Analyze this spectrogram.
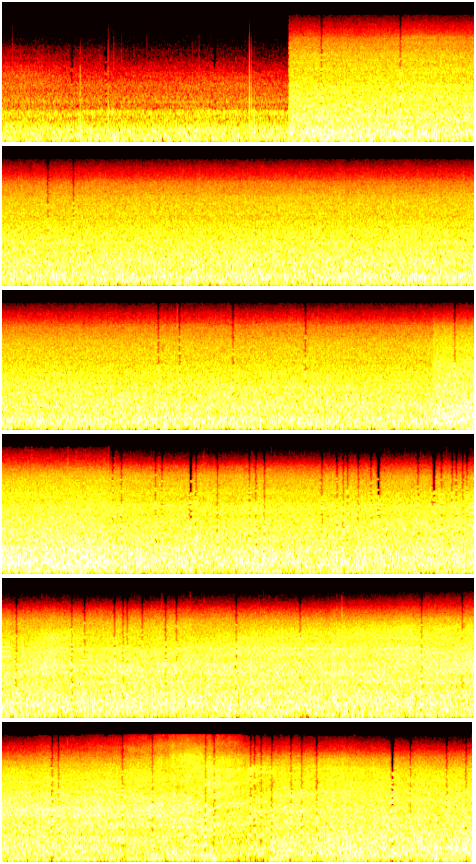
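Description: Steady rushing of heavy rain and running floodwater in a storm. The noise jumps louder and brighter abruptly about three seconds in and again about halfway.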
